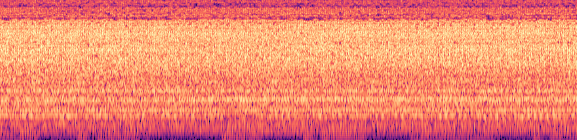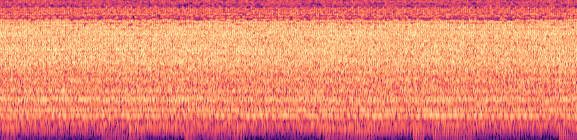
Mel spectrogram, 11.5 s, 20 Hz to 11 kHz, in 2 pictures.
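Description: A Suzuki Jimny JB64W engine idles steadily after a battery replacement, a constant close rumble with faint mechanical vibration throughout, no voices.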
